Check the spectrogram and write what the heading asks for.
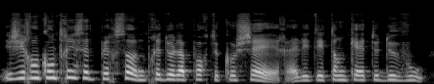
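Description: A woman reading an audiobook and voicing a proud, excitable young man who explains himself eagerly and defensively. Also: mid-range voice, moderate pace, close to an everyday voice. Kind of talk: audiobook character voice.

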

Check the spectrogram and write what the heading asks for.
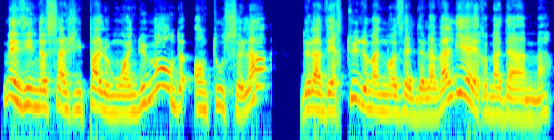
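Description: A woman's voice: lowish voice, very animated, moderate pace. A woman reading an audiobook and voicing an evasive young male courtier who plays naive and stays deferential.

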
